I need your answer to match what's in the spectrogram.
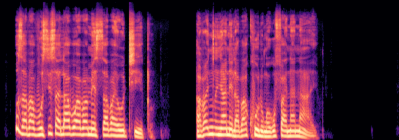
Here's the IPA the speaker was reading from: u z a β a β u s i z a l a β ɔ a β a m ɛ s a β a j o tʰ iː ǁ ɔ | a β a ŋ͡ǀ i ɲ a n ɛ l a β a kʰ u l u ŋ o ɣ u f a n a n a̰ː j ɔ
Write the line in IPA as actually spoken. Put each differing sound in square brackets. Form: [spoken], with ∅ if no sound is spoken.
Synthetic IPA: u z a β a β u s i [s] a l a β ɔ a β a m ɛ s a β a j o tʰ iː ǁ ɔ | a β a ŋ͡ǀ i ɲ a n ɛ l a β a kʰ u l u ŋ o ɣ u f a n a n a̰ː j ɔ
